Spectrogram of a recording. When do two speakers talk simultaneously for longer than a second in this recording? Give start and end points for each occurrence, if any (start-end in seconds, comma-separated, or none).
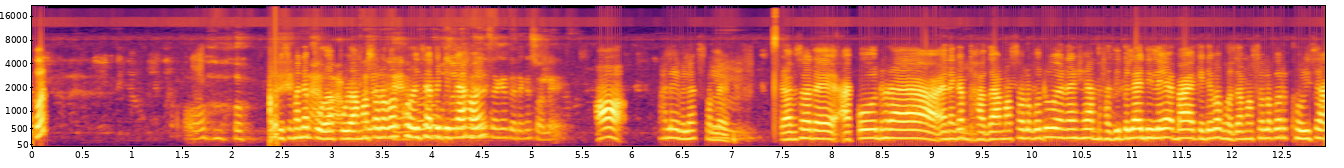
2.8-4.5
